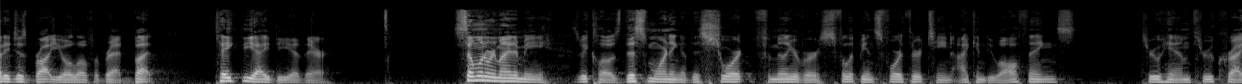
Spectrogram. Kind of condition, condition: setting, large echoing room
